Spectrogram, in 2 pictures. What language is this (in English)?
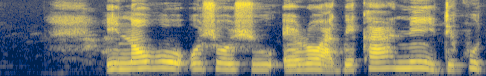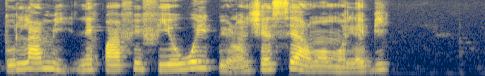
Yoruba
